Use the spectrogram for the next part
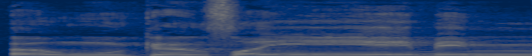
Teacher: Maaf, bukan wajibul gunnah, idgham bi gunnah. Tanwin bertemu mim, dengungkan 2 harakat.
